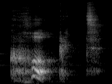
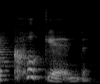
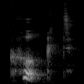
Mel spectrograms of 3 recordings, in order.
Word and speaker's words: cooked: for a call yesterday some words sound like tea I cooked it's a common error for students to say I cook it but the word is pronounced cooked cooked there would be time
